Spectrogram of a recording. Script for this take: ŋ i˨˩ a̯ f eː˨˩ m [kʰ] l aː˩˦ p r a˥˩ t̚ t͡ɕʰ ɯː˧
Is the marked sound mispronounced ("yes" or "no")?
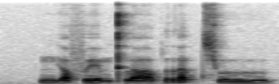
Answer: no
